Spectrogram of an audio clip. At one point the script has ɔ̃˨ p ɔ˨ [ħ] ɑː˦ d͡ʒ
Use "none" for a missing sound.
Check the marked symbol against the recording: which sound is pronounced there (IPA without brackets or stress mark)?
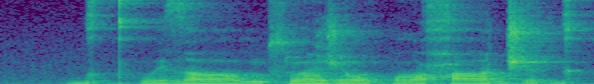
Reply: ħ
